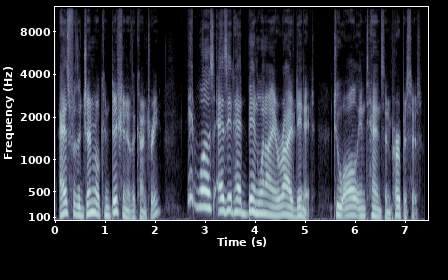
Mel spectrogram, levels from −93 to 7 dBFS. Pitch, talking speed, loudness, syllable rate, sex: 145 Hz, 195 wpm, -16 LUFS, 5.4 syllables/s, male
